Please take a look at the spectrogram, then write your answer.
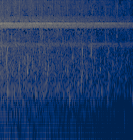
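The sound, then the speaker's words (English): A brook babbles and trickles steadily while crickets keep up a constant, high, unbroken chirping trill above the water, with no voices. “Crickets at the Creek: Babbling Brook & Cricket Soundscape”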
